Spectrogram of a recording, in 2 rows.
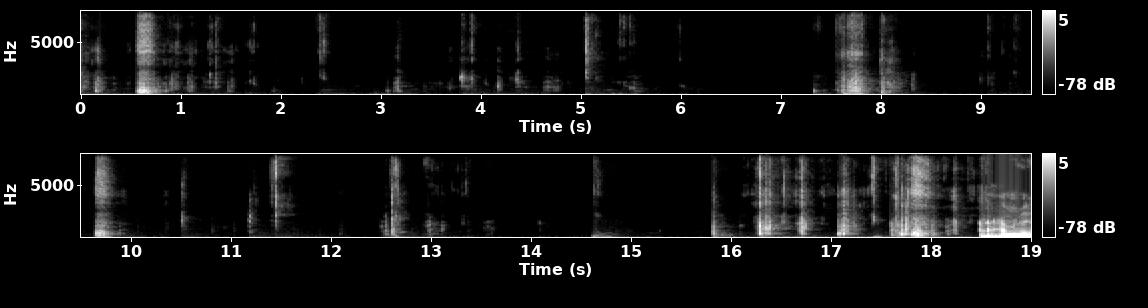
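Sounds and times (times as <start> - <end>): person chewing and eating: 0.0 - 5.7, 12.5 - 13.6, 15.8 - 18.5.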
